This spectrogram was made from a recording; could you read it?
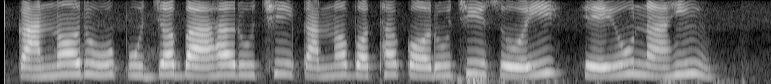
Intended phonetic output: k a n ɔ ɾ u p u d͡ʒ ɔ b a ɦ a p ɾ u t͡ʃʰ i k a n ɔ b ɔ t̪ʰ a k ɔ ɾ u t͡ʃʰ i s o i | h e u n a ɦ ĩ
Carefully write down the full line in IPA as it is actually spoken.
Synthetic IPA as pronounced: k a n ɔ ɾ u p u d͡ʒ ɔ b a ɦ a ɾ u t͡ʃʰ i k a n ɔ b ɔ t̪ʰ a k ɔ ɾ u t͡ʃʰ i s o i | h e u n a ɦ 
